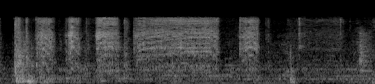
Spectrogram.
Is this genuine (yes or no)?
yes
